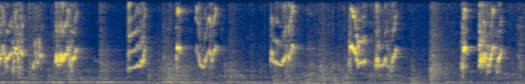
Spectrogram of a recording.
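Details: Lovebird chirping in the morning, wavering squeaky notes that swoop up and down, delivered in short clusters about every second, loud and shrill.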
